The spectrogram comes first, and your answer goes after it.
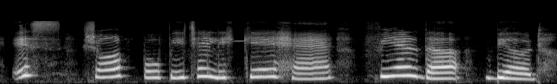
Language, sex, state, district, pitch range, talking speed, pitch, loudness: Hindi, female, Uttar Pradesh, Lalitpur, 275-365 Hz, 120 wpm, 315 Hz, -13 LUFS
